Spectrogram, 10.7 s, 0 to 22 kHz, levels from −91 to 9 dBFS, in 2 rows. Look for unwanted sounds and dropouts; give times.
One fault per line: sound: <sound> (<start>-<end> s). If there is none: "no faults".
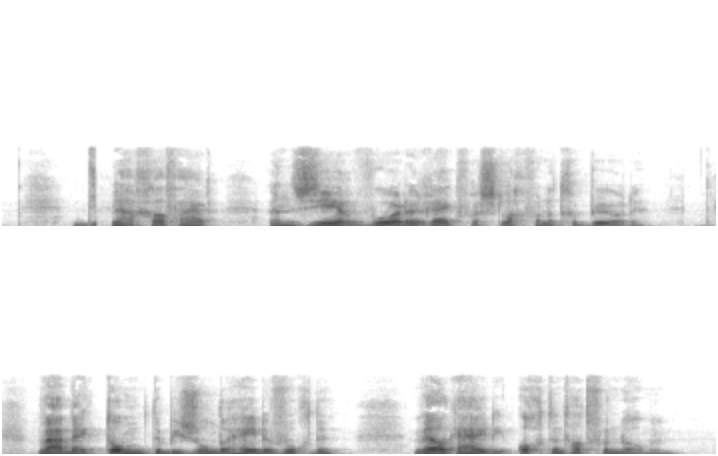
sound: dropout (0.7-0.8 s)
